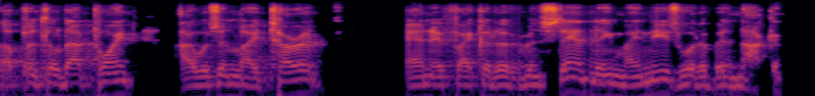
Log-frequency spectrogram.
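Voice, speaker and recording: A New York accent, with fairly even intonation, very even loudness and a moderate pace. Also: man, fairly low pitch for a man. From New York City, the Bronx. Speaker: war veteran. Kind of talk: interview storytelling. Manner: halting.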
